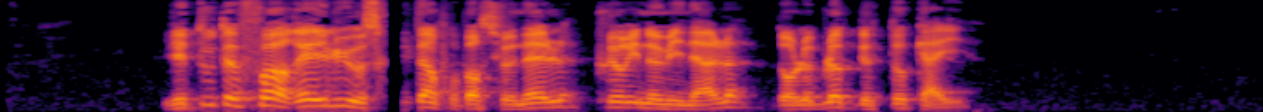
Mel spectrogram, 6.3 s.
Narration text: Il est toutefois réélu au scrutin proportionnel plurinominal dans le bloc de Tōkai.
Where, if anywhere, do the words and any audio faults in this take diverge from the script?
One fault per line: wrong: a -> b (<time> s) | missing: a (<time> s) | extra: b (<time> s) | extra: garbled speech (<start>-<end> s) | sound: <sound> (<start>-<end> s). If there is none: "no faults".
sound: dropout (1.9-2.0 s)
